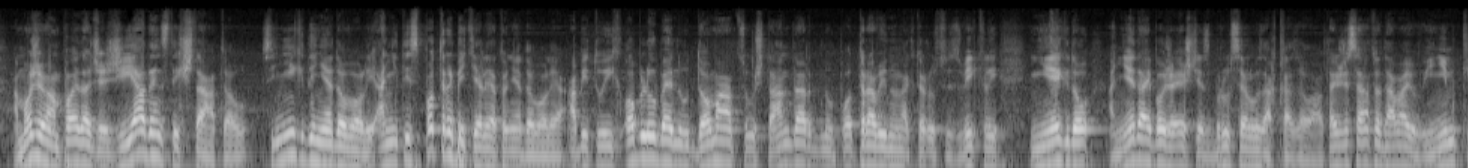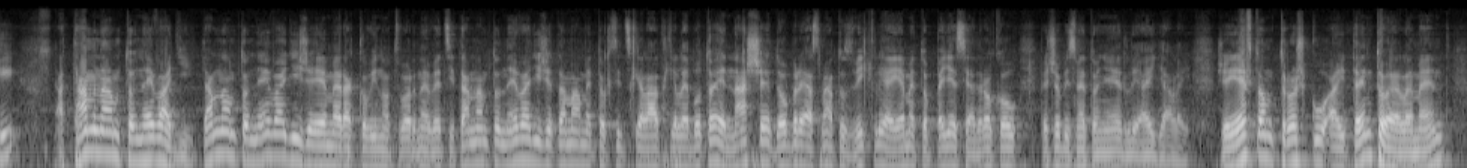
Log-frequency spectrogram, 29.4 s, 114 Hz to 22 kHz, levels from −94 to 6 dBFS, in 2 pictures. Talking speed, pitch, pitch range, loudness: 190 wpm, 115 Hz, 105-135 Hz, -24 LUFS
